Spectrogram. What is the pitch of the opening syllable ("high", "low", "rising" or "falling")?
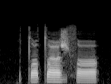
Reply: rising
